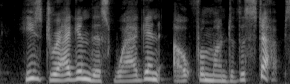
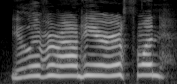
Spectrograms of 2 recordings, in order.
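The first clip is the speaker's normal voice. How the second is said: playful mock address; 11 semitones higher, 7 dB louder than usual. A narrator's reading. Max teases Freak back.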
